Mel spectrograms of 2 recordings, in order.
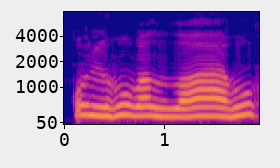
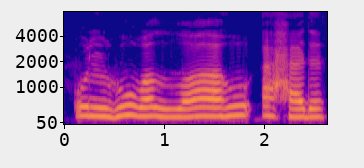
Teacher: कुल हुवल्लाहु हु को लंबा नहीं करेंगे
